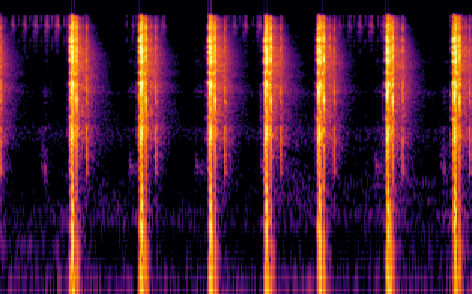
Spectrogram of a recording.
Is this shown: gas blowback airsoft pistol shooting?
yes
